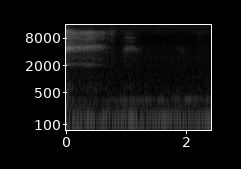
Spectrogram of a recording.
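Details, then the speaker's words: Repeated spraying of strong alcohol-based fragrance near the nose makes it start to drip: a single sharp, hissing sniff through the runny, irritated nose, then quiet. "Oh, can you hear my nose is >> [snorts] >> starting to drip a little bit."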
